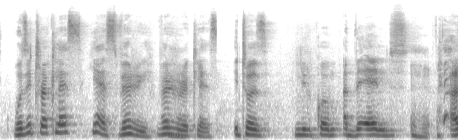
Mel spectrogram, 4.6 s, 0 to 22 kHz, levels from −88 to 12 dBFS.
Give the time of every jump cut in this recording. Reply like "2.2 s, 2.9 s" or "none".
2.2 s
